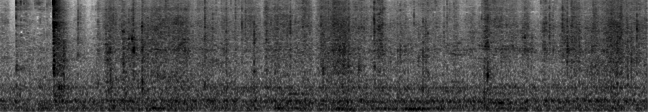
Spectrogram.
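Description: Newspaper wrapping rustling and crinkling as it is pulled off a potted plant, with a sharp click about half a second in.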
